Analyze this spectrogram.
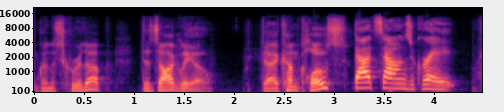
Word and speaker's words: DiZoglio: All of my Italian nannas across the state remind me that the corre correct way to say it is Dolio.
